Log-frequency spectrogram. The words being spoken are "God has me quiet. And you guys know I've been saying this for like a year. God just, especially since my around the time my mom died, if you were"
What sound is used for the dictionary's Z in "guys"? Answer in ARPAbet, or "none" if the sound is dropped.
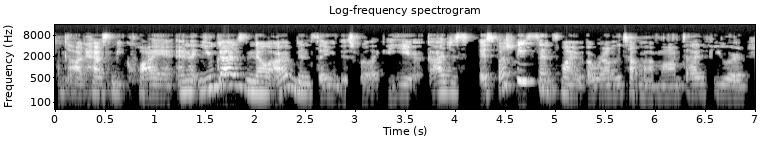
Z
